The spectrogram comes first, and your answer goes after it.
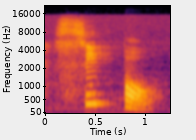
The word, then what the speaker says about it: cipó: Cipó, cipó. Então, vamos começar pela última. Então, a última sílaba, pó, ela é a mais forte.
